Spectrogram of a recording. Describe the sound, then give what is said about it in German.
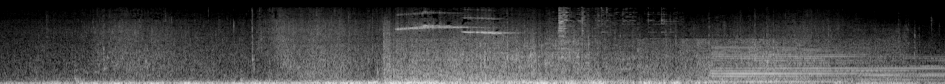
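A boat-sinking sound effect: loud rushing, churning water and deep rumble, broken by high creaks and squeals midway, ending with a long, low groaning tone as the water roar fades. “Okay, das Boot ist untergegangen, wie auch immer.”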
